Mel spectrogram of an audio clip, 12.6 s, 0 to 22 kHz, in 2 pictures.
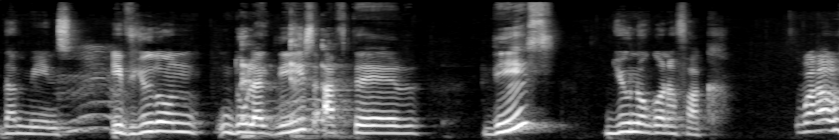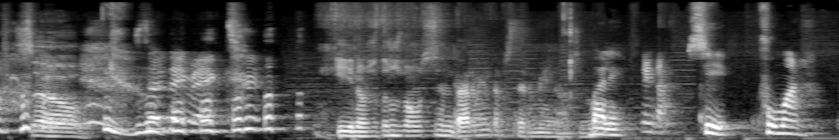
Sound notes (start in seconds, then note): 6.4 chuckles; 8.9 producer 1 speaks in Spanish; 10.9 producer 2 speaks in Spanish; 10.9 speaks in Spanish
